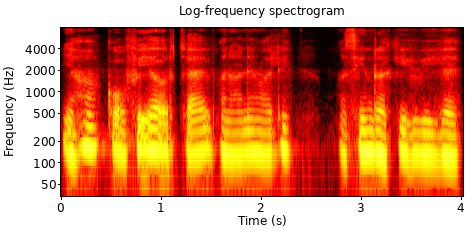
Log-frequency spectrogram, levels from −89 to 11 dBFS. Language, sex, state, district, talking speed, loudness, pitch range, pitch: Hindi, male, Jharkhand, Ranchi, 150 wpm, -16 LUFS, 130-140 Hz, 135 Hz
